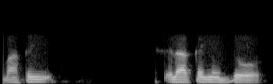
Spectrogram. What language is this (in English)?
Urdu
